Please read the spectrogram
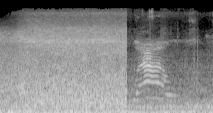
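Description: Steady rushing of river water at a small waterfall, cutting off suddenly about two and a half seconds in to the low road hum inside a moving car, over which a drawn-out "wow" is heard.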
